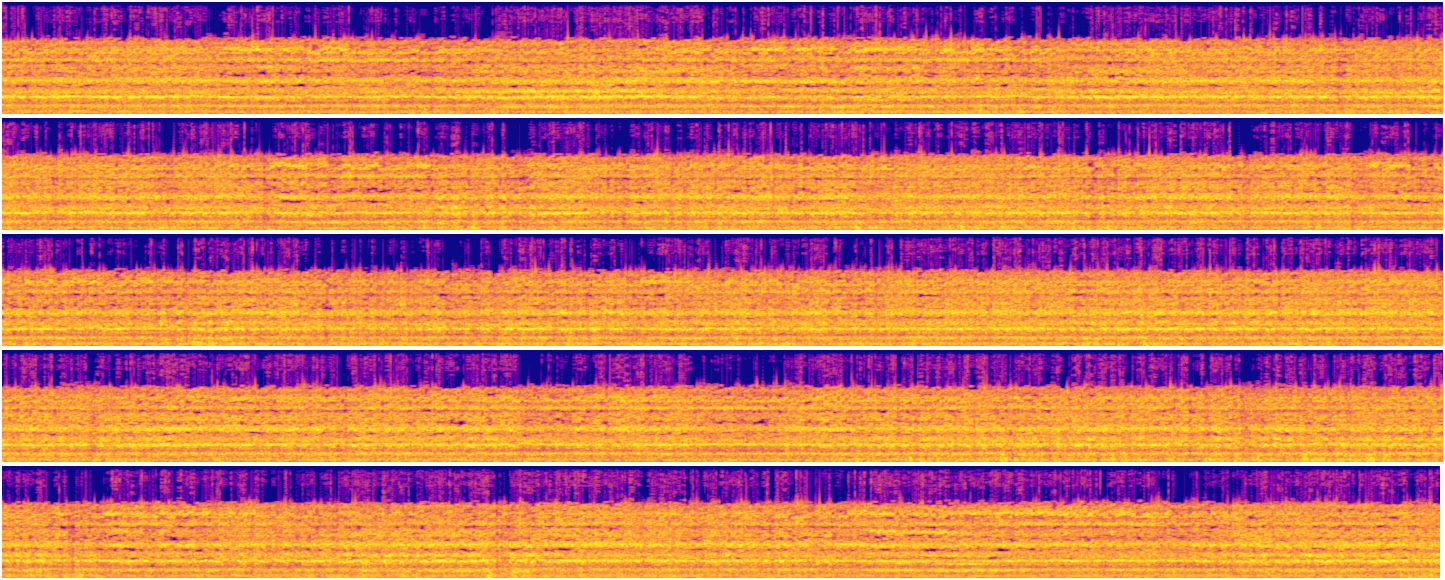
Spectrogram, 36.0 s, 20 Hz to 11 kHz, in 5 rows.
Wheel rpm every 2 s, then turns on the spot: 230, 220, 220, 230, 230, 230, 230, 230, 230, 230, 240, 230, 230, 230, 230, 220, 230, 230.
none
